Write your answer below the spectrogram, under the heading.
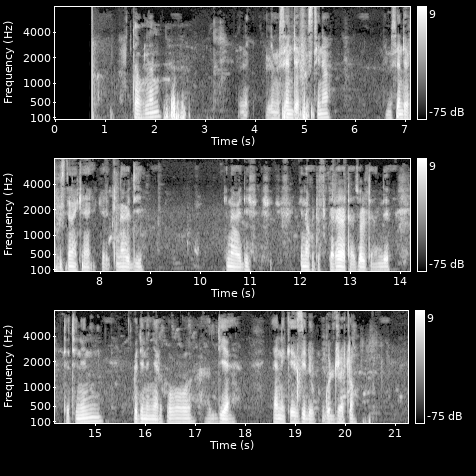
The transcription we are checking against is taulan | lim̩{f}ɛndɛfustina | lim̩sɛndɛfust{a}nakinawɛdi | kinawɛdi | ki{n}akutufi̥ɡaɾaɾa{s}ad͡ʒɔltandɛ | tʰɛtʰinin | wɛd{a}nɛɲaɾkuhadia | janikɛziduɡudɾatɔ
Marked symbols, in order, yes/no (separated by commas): no, no, yes, no, no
